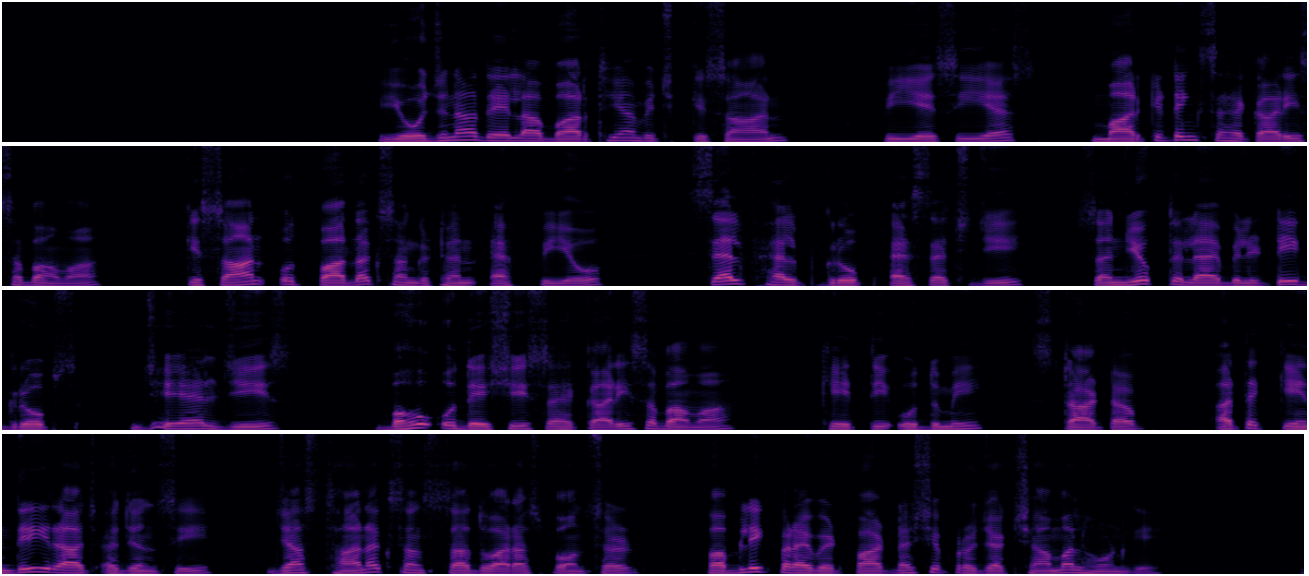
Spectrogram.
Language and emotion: Punjabi, neutral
